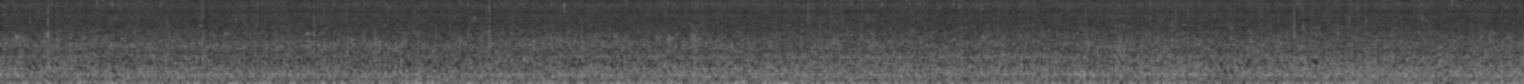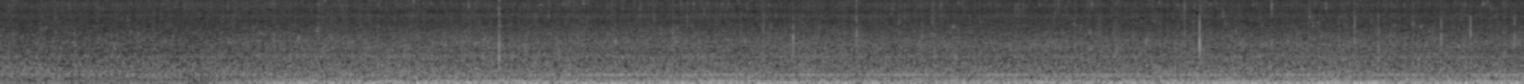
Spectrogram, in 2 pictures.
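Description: Steady rain falling, an even hiss of drops, with a low rumble that grows louder a little past halfway. A faint steady hum runs underneath.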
